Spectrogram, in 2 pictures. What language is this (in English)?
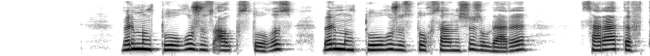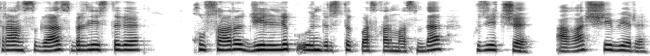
Kazakh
